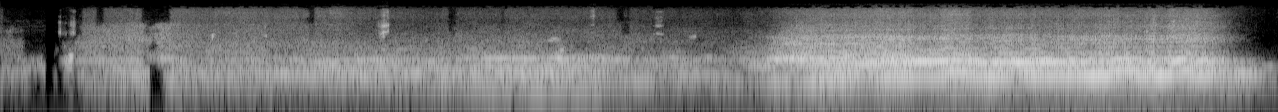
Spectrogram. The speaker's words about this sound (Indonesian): Itu mas-mas pakai motor gede itu kenapa sih? Dia hanya mau pamer kan?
